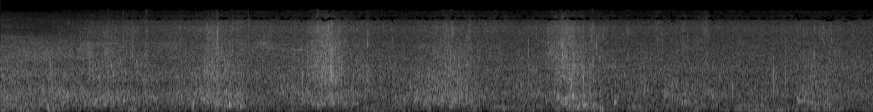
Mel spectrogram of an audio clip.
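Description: Shallow stream riffle running over stones: a steady rush of water with brief louder surges every second or so.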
